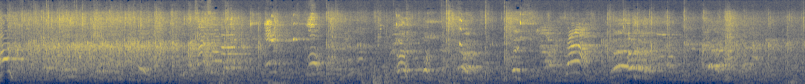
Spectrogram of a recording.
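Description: Shoes squeak sharply on a hard court floor in a large echoing hall.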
